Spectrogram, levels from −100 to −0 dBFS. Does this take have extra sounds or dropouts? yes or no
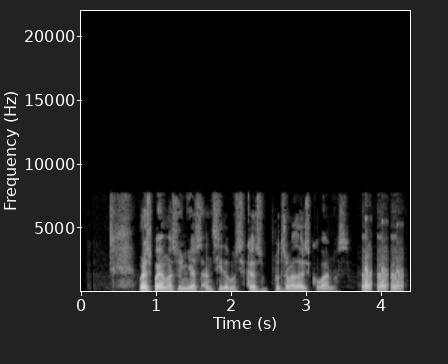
yes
